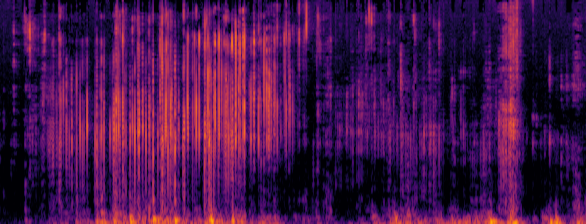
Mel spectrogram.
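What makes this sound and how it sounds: A single round yellow silicone scrub pad is pressed around a microphone and scratched with long nails. The result is a continuous stream of crunchy, scraping rubbery friction with a heavy low rumble. It swells and fades over the clip without a clear end.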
